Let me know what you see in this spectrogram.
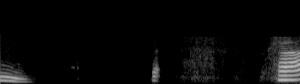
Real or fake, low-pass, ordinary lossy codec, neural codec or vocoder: fake; 3.6 kHz; none; vocoder, 44.1 kHz, 128 mel bands every 256 samples, BigVGAN v2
